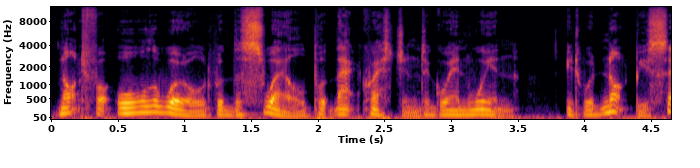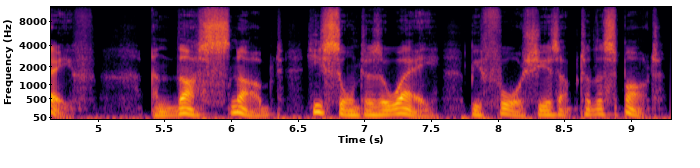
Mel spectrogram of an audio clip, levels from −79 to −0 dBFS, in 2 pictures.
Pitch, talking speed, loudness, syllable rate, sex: 100 Hz, 205 wpm, -19 LUFS, 4.9 syllables/s, male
